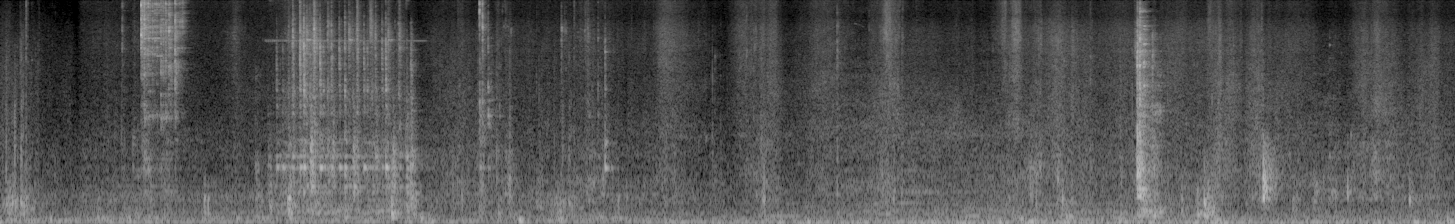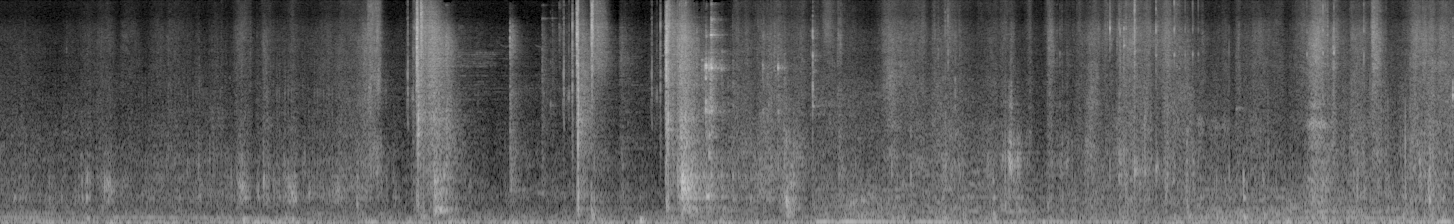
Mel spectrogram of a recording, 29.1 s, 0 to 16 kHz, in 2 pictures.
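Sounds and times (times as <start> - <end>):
pneumatic stapler shots: 18.6 - 21.9.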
